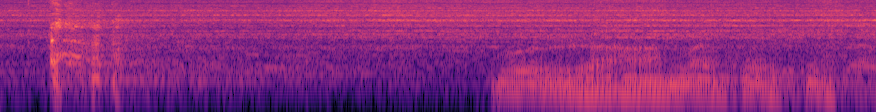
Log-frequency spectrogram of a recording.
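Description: A single cough about a quarter second in, over a steady hiss of recording noise. Near the end a voice begins a long, drawn-out call of 'jai'.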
